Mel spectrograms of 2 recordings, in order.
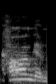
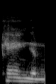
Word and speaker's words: Kangen: base of the waterfall it's called kangen water not King in water a lot of people call it Kingdom wine pronounced that beautiful lady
